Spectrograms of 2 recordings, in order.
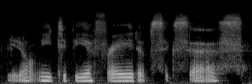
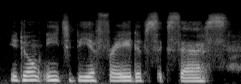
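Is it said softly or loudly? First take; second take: softly; loudly. First: It is said at a softer volume. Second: It is said at a louder volume.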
